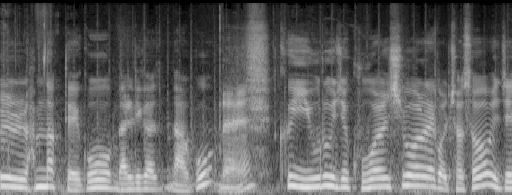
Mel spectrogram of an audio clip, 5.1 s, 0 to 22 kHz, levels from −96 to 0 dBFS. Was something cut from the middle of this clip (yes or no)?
yes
